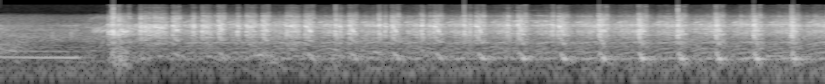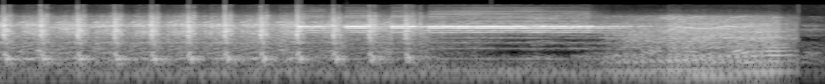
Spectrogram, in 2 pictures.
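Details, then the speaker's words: Honda Grazia scooter: electric starter spins briskly at about five even beats a second but engine never fires; it starts on the kick but not on self-start. "तो जैसे कि दोस्तों आपने देखा हमारा self round ले रहा है पर स्कूटी स्टार्ट नहीं हो रहा है"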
